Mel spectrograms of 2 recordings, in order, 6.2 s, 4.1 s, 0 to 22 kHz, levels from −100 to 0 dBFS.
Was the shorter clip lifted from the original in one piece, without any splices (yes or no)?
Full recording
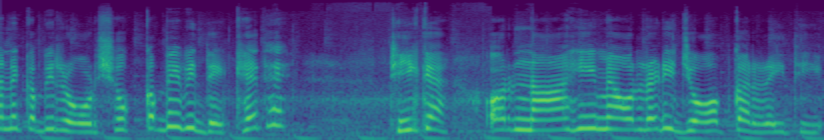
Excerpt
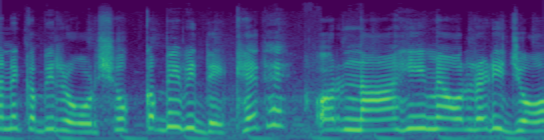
no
